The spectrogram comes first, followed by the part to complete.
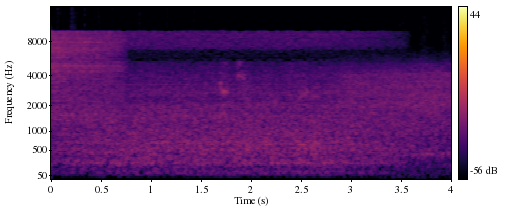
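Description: Steady, even engine and airflow noise heard inside the cockpit of a B-52 Stratofortress in flight.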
